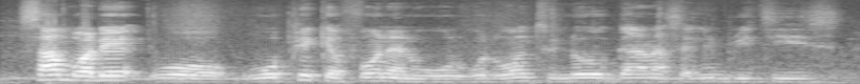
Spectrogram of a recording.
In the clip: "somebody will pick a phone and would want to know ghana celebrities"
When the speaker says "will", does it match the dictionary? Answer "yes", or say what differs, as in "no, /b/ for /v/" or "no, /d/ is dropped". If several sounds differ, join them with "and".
no, /w/ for /l/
